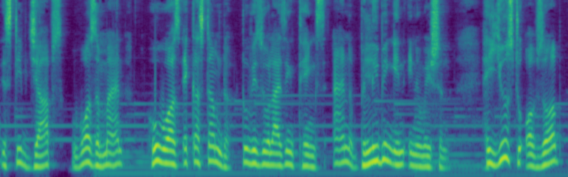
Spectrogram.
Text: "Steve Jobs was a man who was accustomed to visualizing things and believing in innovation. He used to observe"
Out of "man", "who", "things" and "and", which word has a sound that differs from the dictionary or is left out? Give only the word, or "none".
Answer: things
